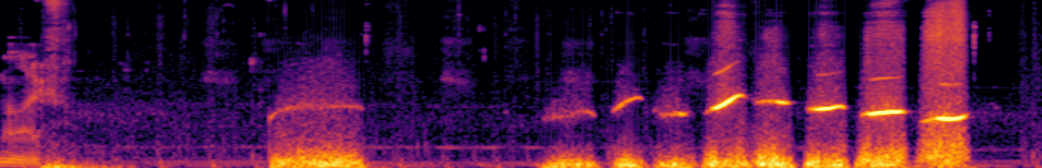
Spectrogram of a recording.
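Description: A person whistles a short run of clear, bright notes, rising and falling in quick succession, after a lone sustained whistle earlier. Brief muffled sounds come between, and a faint voice is heard at the very start.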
